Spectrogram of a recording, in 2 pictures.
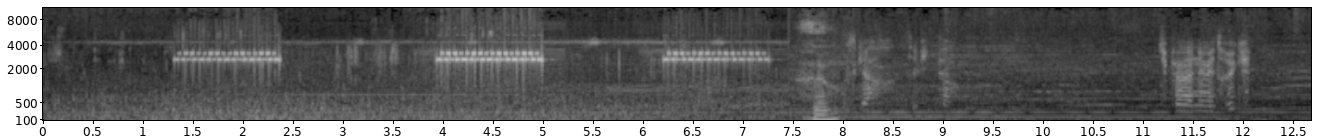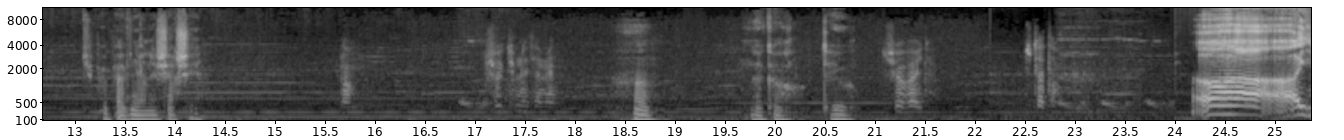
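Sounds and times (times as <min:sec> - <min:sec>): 
low droning hum: 0:00.0 - 0:22.4
telephone ringing in buzzy electronic bursts: 0:01.3 - 0:02.4, 0:04.0 - 0:05.1, 0:06.2 - 0:07.4
speech: 0:13.3 - 0:14.4, 0:18.6 - 0:18.8, 0:19.8 - 0:21.6, 0:24.2 - 0:25.3.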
